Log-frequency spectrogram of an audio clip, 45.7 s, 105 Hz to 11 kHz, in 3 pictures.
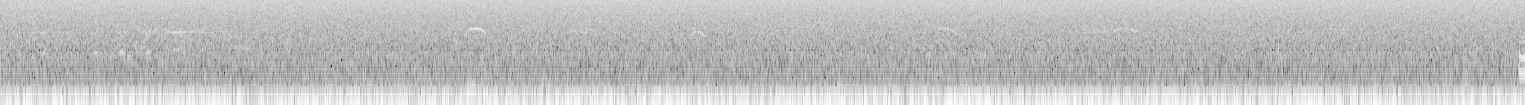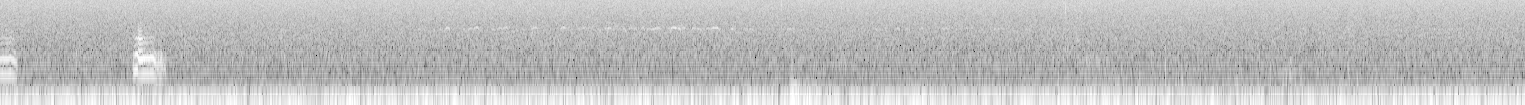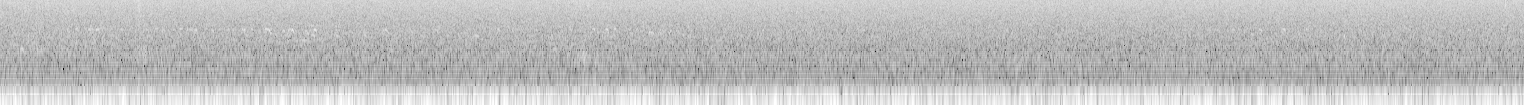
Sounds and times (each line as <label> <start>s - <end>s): storm petrel calls and purrings 15.2s - 15.5s
storm petrel calls and purrings 16.6s - 17.0s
